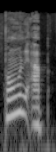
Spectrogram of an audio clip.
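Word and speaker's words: bon appétit: Now, how about leaving off the final T of bon appetit? – Oh, bon appetit. Oh, I say bon appetit.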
